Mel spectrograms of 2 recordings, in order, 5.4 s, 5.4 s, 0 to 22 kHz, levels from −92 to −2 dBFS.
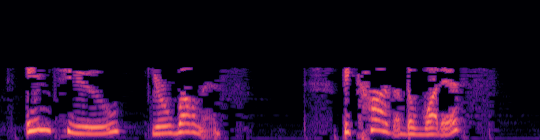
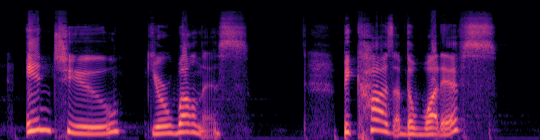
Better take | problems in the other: second | garbled, watery; badly; nothing above 3 kHz

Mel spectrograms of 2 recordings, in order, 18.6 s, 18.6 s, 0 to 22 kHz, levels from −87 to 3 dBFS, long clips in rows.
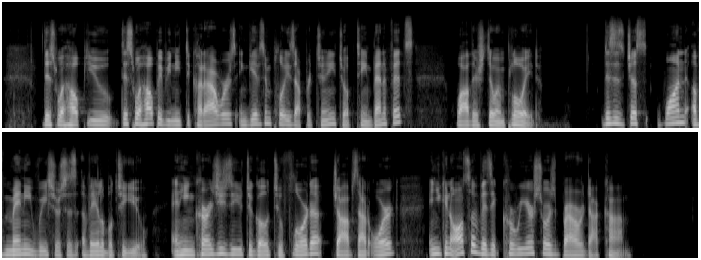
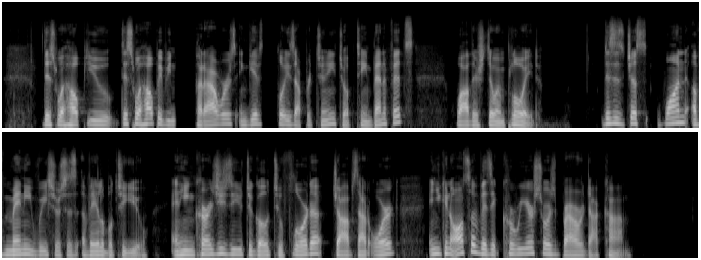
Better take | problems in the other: first | audio cutting out; at 2.5 s and at 3.5 s

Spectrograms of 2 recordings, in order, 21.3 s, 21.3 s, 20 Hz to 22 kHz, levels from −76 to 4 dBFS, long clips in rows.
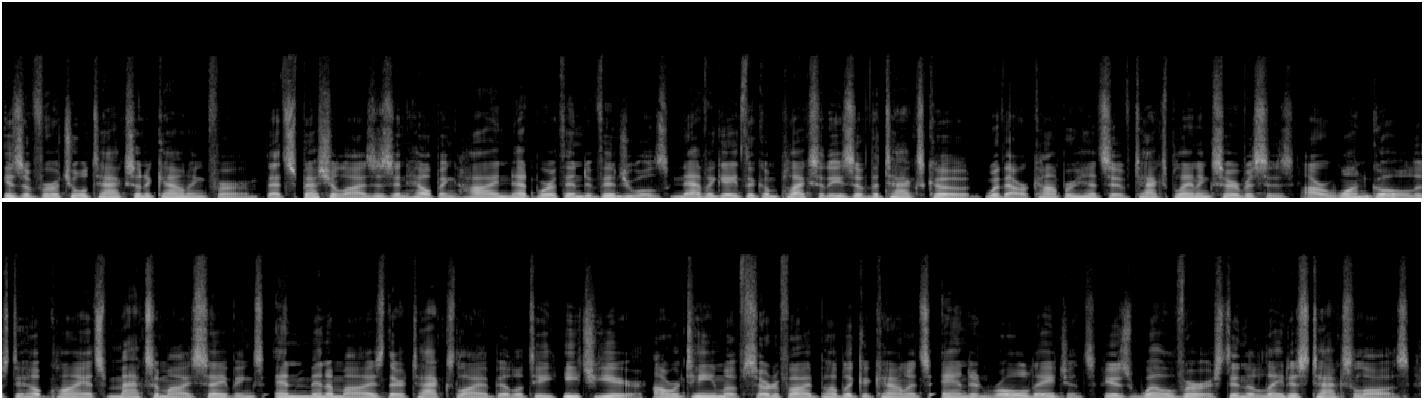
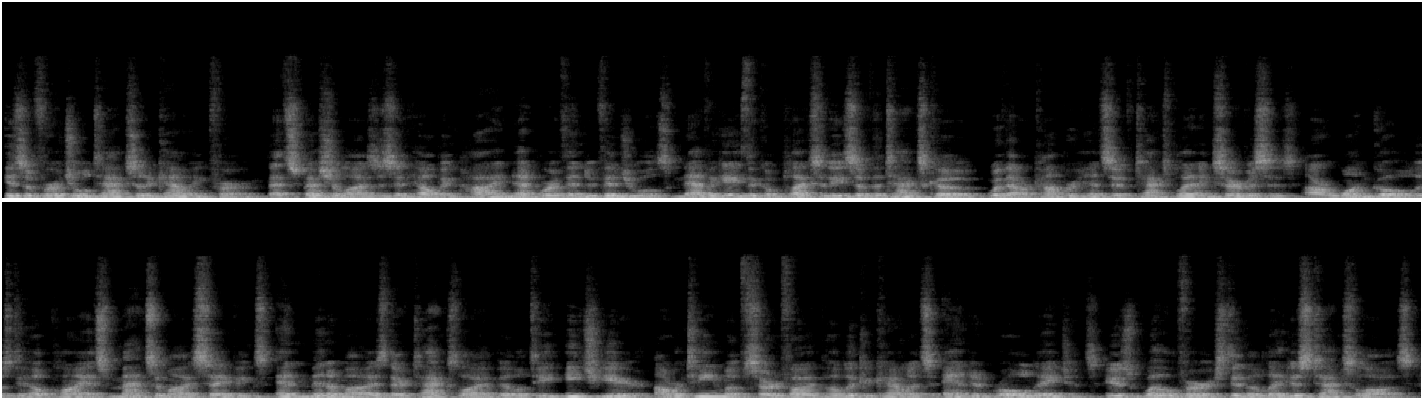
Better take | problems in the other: first | off-mic speech; far // room echo; slight; dies away in 0.4 s

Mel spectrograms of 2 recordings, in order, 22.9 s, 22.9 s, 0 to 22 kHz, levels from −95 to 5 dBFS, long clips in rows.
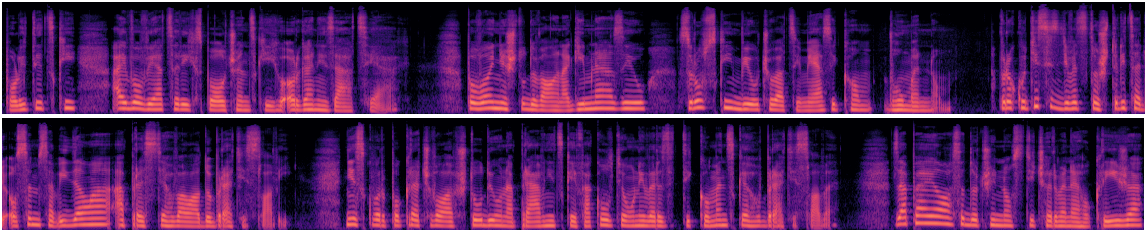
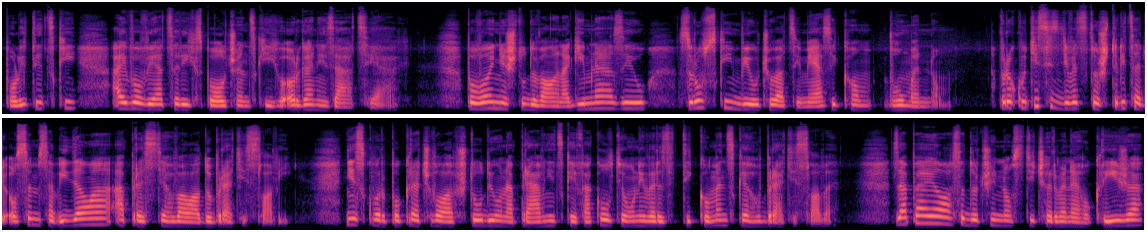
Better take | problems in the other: first | thin; very; fading below 300 Hz

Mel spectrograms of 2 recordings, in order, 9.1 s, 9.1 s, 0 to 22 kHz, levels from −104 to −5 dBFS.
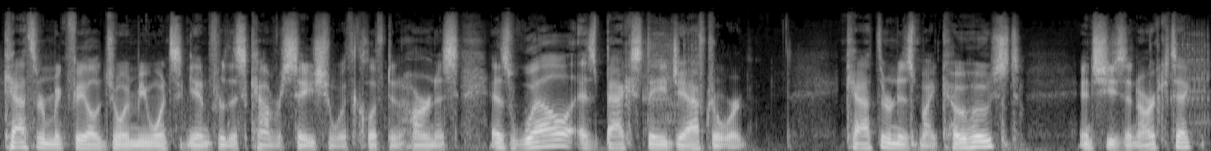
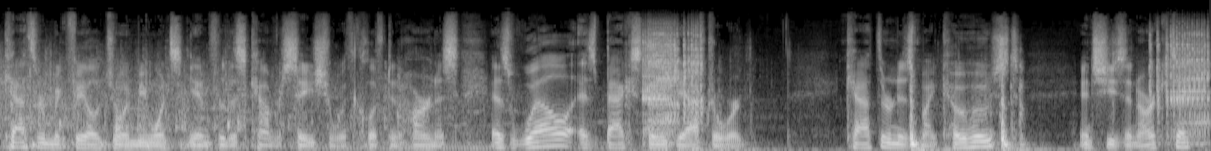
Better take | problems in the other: first | traffic noise; loud; throughout; 4 dB below the speech; faint in the first

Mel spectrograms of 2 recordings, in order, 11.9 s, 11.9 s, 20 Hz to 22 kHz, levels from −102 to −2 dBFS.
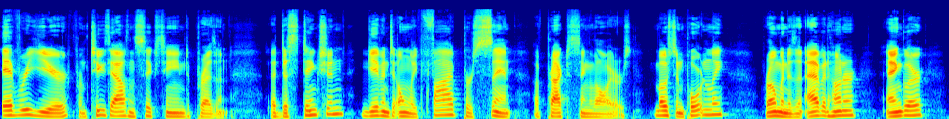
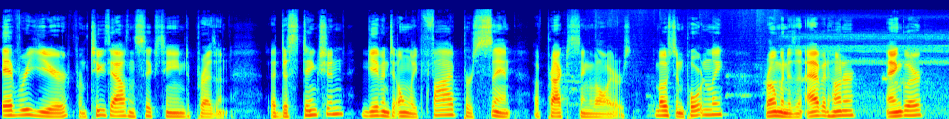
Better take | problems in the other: first | animal sounds; faint; from 7.5 s on; 25 dB below the speech

